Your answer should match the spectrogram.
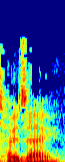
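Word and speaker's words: José: How do you say that? Is that Josie or Jose? – Yeah, that's Jose.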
